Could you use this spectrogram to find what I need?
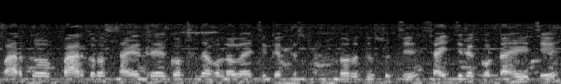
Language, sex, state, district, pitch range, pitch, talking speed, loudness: Odia, male, Odisha, Malkangiri, 120-135 Hz, 130 Hz, 205 wpm, -18 LUFS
